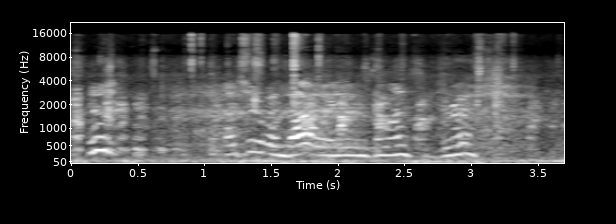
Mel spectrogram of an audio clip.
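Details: Dogs worried about their owner, whining in a run of rising-falling whimpers, several short wavering notes over about three seconds, with a woman speaking nearby.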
